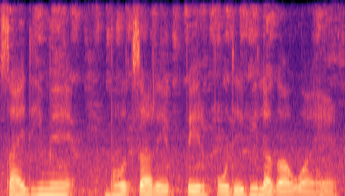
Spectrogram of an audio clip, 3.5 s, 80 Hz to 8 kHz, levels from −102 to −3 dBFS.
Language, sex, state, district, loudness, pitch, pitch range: Hindi, female, Arunachal Pradesh, Papum Pare, -16 LUFS, 190 Hz, 180-200 Hz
